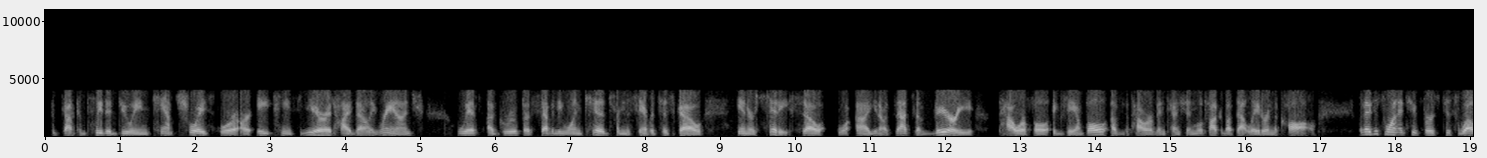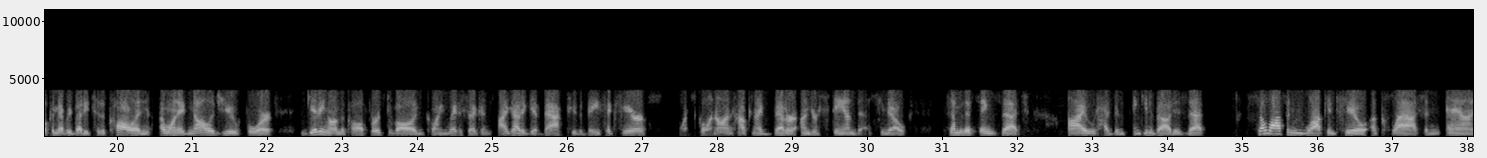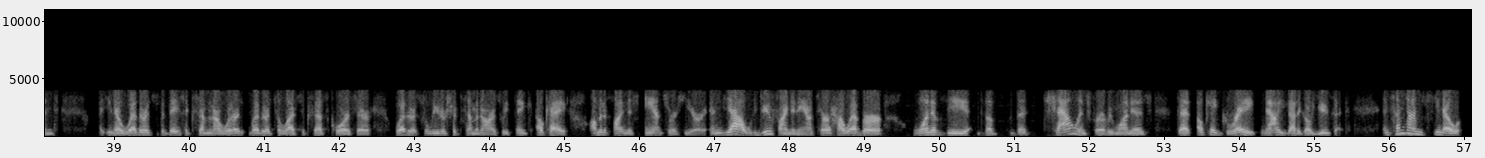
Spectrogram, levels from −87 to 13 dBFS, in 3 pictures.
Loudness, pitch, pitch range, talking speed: -25 LUFS, 135 Hz, 120-150 Hz, 190 wpm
